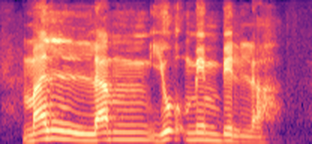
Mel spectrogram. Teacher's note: Patutnya man lam tapi nun tu dimatikan terus, hilangkan terus. Lam itu mengambil alih tempat nun itu idgham.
